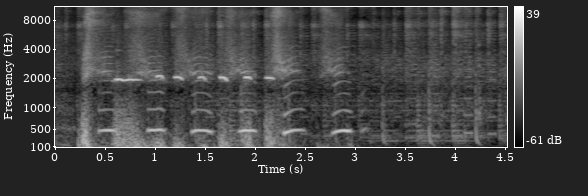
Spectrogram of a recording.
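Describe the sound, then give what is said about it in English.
A rapid series of about seven short, shrill whistle blasts in a steady rhythm, loud, over a busy noisy background, then fading into quieter clatter. “I was saying everybody in the 90s had a whistle.”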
